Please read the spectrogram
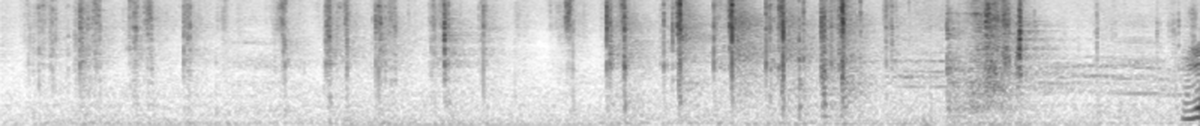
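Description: A deck of oracle cards being shuffled by hand: a quick run of light card clicks and flutters, busiest in the second half.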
